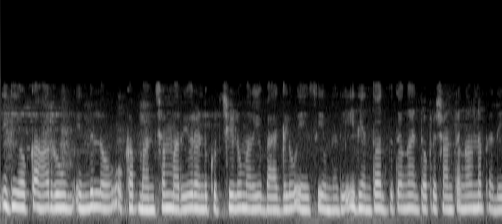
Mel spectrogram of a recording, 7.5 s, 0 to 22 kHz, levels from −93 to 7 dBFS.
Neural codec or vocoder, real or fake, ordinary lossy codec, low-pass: none; real; none; 5.4 kHz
